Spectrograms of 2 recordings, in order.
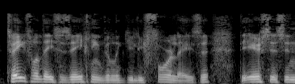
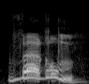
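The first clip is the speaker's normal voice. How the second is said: rhetorical question; 3 dB louder than usual. Real, not acted. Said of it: "rhetorical question repeated".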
